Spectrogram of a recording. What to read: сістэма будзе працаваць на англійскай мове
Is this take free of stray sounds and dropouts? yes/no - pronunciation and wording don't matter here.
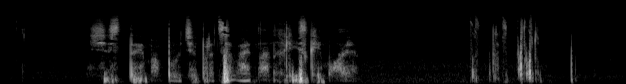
no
